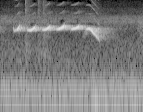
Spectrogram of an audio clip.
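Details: Common iora giving a long, sustained, high whistle with a slight warble that drops sharply at the end, over a faint steady hum.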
